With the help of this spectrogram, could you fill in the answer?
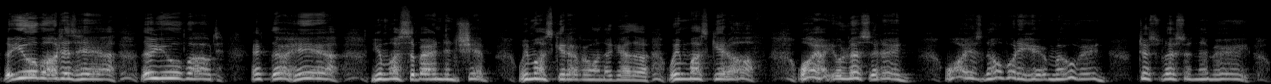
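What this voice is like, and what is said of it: Frantic screaming, panicked shouting. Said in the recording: “he's screaming, running around the boat, screaming like a lunatic”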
